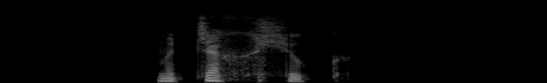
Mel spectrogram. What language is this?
Central Yupik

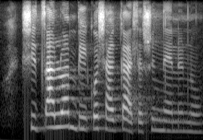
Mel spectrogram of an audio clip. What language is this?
Tsonga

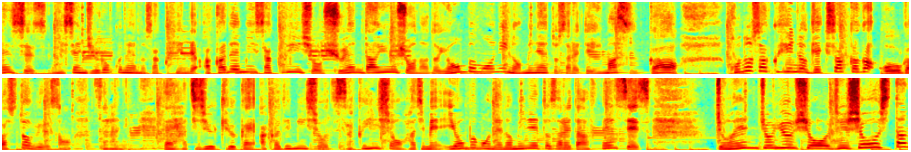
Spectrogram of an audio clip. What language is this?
Japanese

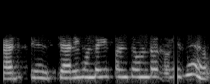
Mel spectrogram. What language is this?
Odia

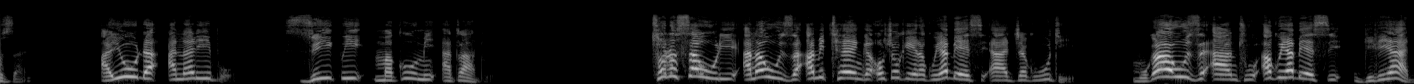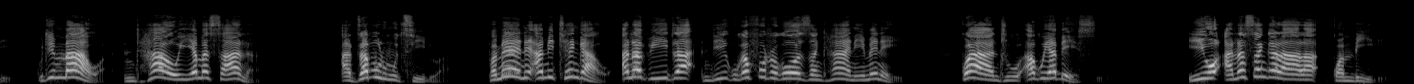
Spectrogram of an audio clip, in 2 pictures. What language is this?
Nyanja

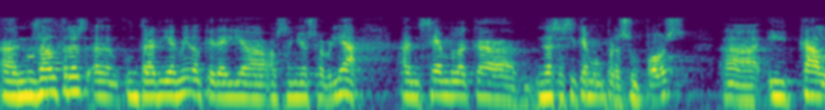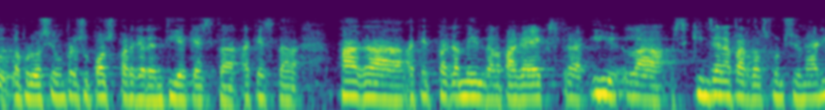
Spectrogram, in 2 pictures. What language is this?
Catalan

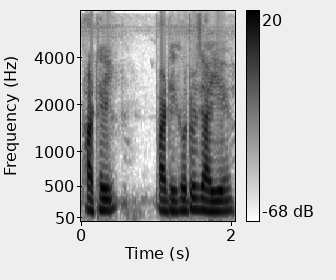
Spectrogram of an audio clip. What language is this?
Bodo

